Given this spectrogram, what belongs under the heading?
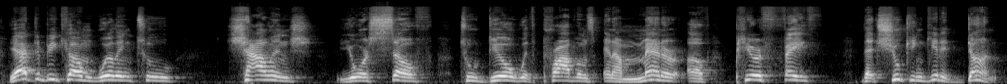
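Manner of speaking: ordinary delivery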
